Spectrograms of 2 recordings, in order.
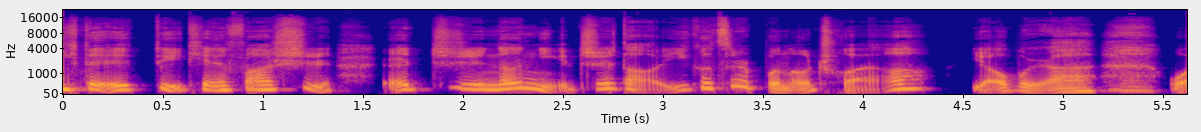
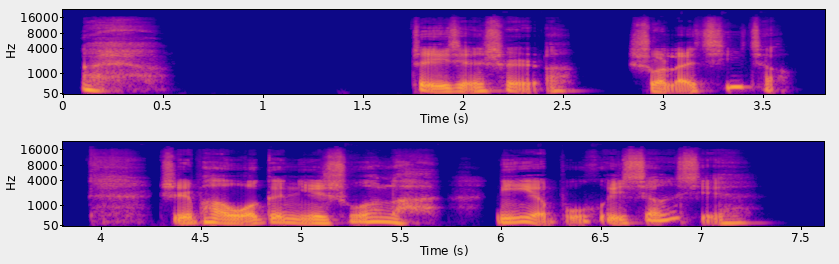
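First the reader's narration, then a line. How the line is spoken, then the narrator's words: Sighing old woman. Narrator (Chinese): 张老太 叹了口气说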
